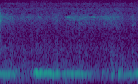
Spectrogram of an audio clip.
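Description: Racing pigeons, fast birds bred for long-distance contests, coo in a steady low murmur, with soft repeated calls overlapping at close range and no talk.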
